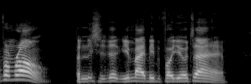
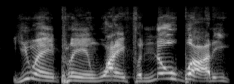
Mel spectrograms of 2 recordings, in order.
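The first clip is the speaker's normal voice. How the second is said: slow, drawn-out mock preacher voice, a bit louder; slow it down and lean on it, mocking him; imitating the man in the clip; 4 semitones higher, 5 dB louder, slower than usual. Host mocks the clip's relationship advice, slow and drawn out. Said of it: "he said".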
